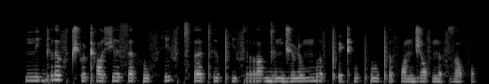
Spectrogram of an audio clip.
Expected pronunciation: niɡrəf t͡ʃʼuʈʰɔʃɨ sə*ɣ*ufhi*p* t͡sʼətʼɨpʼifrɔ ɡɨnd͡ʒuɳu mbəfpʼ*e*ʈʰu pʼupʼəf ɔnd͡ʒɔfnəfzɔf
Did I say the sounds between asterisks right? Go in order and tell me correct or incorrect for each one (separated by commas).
incorrect, incorrect, incorrect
